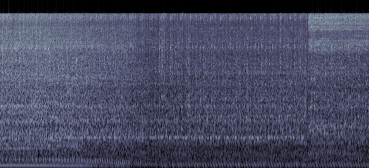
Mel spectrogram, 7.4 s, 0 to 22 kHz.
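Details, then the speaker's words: Massey Ferguson 30B diesel loader tractor, first start after sitting over 14 years: a deep, even diesel clatter settling to a steady idle. It sounds strong and healthy, though the steering isn't working. "looks like it's gonna have a few bugs to work out but overall it sounds like a pretty strong running little tractor"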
